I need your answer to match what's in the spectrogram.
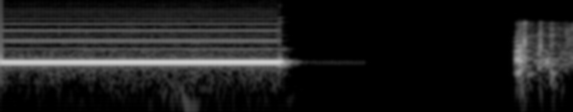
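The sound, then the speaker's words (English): A steady, buzzing telephone dial tone holds for almost two seconds and then cuts off. After a short silence, a few brief clicks and rattles follow, like a phone line being worked. “Good job on the dialing.”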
